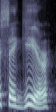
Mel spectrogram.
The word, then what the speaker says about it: seguir: Now the verb, when we say seguir, g, I'm making a hard G sound. But the only way you can make this hard G sound is you have to insert the U between the G and the I to make it a hard sound.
